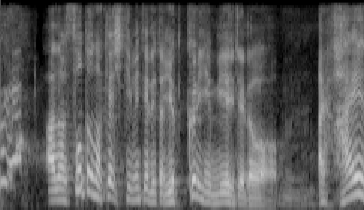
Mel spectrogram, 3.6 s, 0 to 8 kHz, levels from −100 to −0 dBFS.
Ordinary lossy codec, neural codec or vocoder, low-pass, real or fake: none; codec, 16 kHz in and 24 kHz out, 1.1 kbps, FireRedTTS-2 codec; 7.2 kHz; fake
